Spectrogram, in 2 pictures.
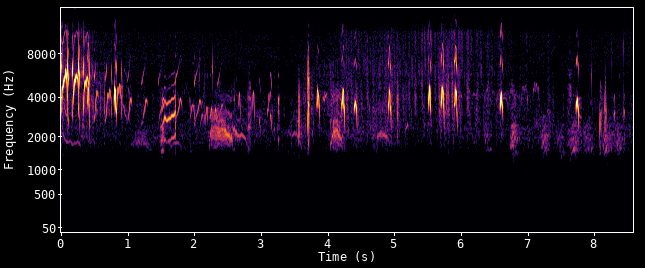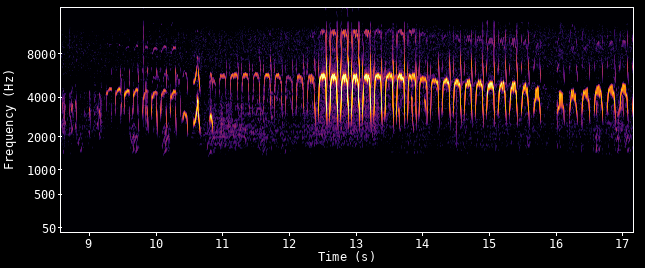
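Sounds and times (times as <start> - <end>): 
bird singing repeated looping whistled notes: 0.0 - 17.1.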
